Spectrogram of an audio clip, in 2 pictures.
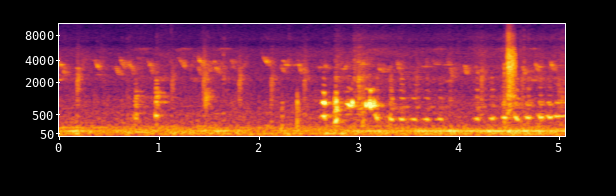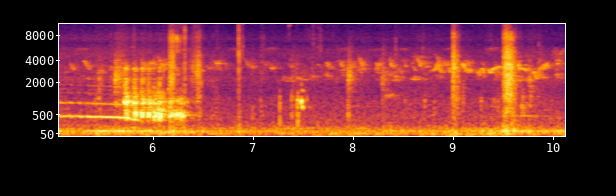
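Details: Polish layer hens, 21 weeks old, kept with a protective rooster: scattered clucks and a drawn-out, tonal squawk that holds steady, set over constant low background hum and faint chirping from small birds.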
